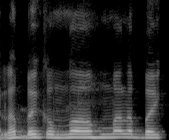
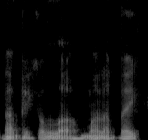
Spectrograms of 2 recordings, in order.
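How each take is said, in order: First: It is said fairly loudly. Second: It is said softly, murmured.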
